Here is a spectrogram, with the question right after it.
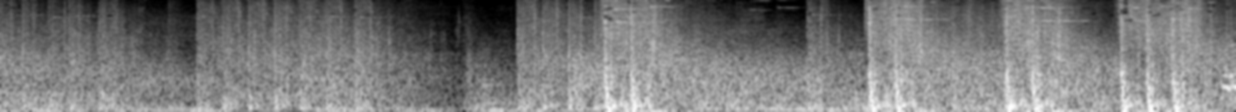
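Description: Plasma weapon firing in the video game The Outer Worlds, rapid bursts of sharp crackling shots over a rumbling background, loud and close, with a short lull before heavier volleys.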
